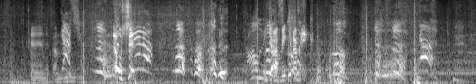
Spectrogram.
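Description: Game characters grunt and shout while struggling.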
